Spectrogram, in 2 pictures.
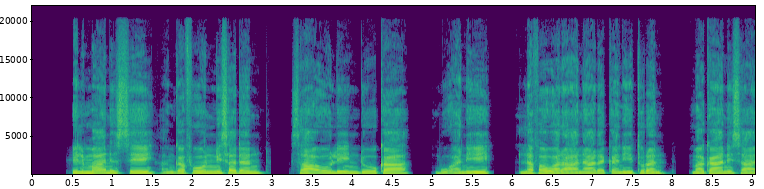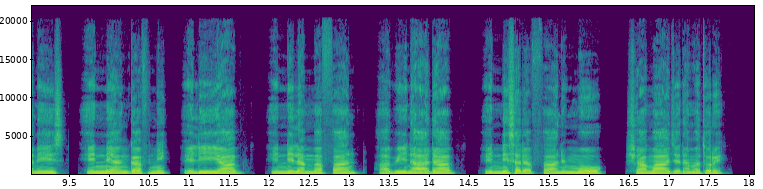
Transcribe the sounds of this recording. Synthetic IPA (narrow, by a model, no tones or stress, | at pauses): ʔɪlmaːnɪseːhɐŋɡɐfo̞ːnːɪsɐd̪ɐn | saːʔoliːnd̪uːkaː | bʊʔɐniː | lɐfɐwɐɾaːnaːᶑɐkʼɐniːt̪ʊɾɐn | mɐkʼaːnɪsaːniːs | ɪnːɪhɐŋɡɐfnɪ | ɛliːjaːb | ɪnːɪlɐmːɐfːaːn | ɐbiːnaːd̪aːb̚ | ʔɪnːɪsɐd̪ɐfːaːnɪmːo̞ː | ʃɐmaːd͡ʒɛᶑɐmɐt̪ʊɾɛ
